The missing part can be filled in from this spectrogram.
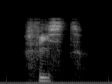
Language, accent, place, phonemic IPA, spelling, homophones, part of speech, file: French, France, Lyon, /fist/, fiste, fistent / fistes, verb, LL-Q150 (fra)-fiste.wav
- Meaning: inflection of fister: 1. first/third-person singular present indicative/subjunctive 2. second-person singular imperative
